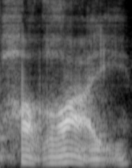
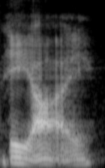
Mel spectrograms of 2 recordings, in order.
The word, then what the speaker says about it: Ai: The Battle of Halai. That's how you say it, not AI.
